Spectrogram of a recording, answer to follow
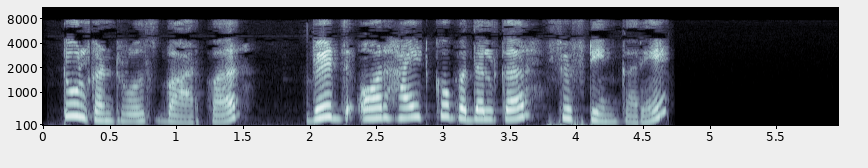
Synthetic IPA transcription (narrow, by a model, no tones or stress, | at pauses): ʈuːlkə̃ɳʈɾoːlsbaːɾpɐɾ | ʋɪd̪ɔːɾɦaːɪʈkobɐd̪əlkəɾfɪfʈiːnkɐɾẽː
